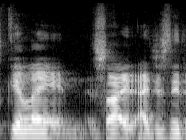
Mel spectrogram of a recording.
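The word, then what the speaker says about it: Ghislaine: you're right I I was I was shortening gizan but it's like it's not it's g g it's gilain so I I just need to say it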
